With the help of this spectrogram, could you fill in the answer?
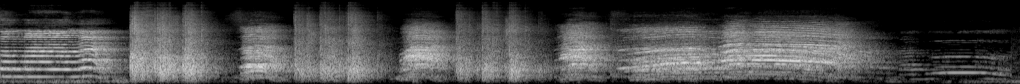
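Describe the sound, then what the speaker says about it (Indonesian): Schoolchildren in a classroom do a tepuk semangat clapping chant, bursts of rhythmic group clapping alternating with loud shouted chant lines in a steady pattern, with a teacher's voice at the start. "mari kita bersama-sama melakukan tepuk semangat"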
